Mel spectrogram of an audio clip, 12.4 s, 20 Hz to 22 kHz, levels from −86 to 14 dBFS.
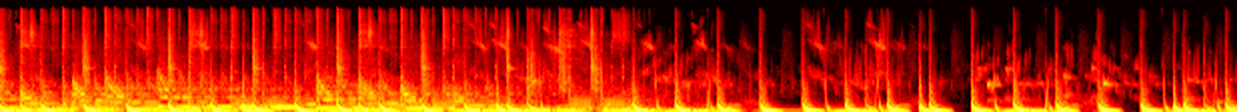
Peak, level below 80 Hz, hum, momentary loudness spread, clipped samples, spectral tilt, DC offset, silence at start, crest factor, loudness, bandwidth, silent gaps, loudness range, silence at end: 0 dBFS; -12 dBFS; none; 3 LU; under 0.1%; -7 dB/octave; under 0.1%; 0 s; 10 dB; -13 LUFS; 16 kHz; none; 2 LU; 0 s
